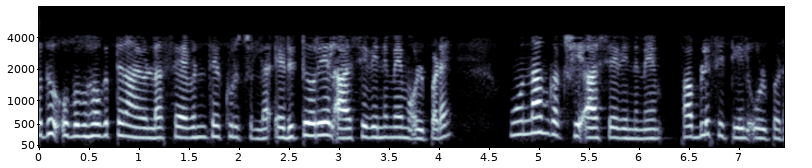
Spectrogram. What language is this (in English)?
Malayalam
